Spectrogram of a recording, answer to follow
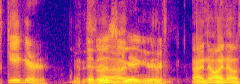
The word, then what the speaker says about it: Giger: We're like, dude, it's Geiger, and you're like, dude, it's Giger. It is Giger. I know. See, there you go. So you're doing it too. I listened to the man say it himself. It's Giger.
